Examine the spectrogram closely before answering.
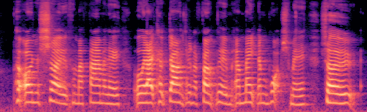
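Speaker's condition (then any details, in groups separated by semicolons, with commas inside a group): Deafness; dances by counting and following partner Giovanni's lead, not the music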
